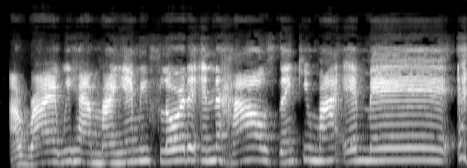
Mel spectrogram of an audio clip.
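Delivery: high, happy shout-out with a laugh; excited greeting. Real, not acted. Host welcoming Miami viewers, excited and laughing. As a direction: cheer for your hometown viewers.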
